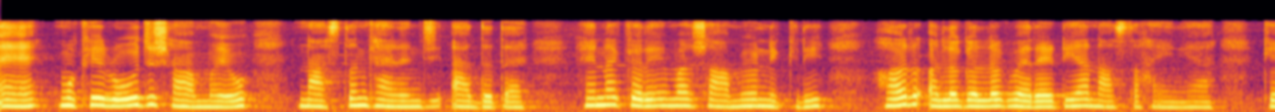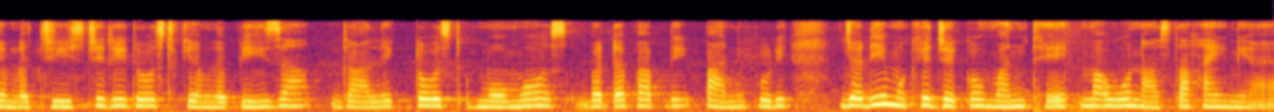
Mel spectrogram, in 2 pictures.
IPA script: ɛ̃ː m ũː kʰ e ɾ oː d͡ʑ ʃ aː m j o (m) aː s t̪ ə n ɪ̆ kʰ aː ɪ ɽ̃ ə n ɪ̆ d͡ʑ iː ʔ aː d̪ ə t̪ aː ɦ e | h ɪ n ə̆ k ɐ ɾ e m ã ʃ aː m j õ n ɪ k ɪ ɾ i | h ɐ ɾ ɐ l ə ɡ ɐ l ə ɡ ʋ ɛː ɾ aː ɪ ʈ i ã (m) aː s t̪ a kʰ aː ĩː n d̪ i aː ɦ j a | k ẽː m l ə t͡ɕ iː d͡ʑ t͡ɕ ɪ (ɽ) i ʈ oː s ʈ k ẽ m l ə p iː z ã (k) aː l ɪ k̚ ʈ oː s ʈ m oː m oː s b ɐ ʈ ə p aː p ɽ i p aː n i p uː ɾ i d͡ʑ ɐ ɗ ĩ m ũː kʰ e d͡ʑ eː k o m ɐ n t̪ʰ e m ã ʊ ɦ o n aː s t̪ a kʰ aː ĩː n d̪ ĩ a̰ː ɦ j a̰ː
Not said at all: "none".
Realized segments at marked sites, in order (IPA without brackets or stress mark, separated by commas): n, n, l, ɡ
